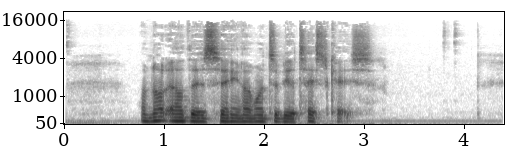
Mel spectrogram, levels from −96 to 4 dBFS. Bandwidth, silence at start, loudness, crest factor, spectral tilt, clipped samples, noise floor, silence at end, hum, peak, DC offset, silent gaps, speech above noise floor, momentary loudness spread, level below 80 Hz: 15.5 kHz; 0.8 s; -20 LUFS; 18 dB; -5 dB/octave; under 0.1%; -56 dBFS; 1.3 s; none; -4 dBFS; under 0.1%; none; 37 dB; 12 LU; -52 dBFS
